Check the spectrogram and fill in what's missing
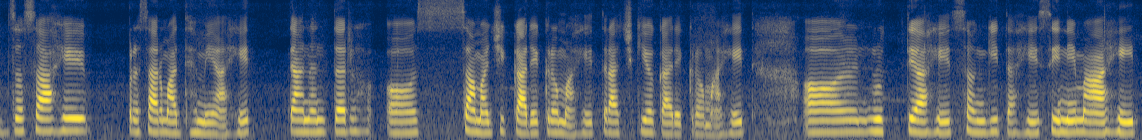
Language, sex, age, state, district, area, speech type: Marathi, female, 60+, Maharashtra, Akola, urban, spontaneous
